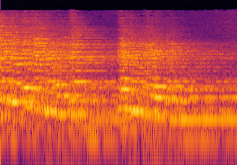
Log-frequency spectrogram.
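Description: Arabic orchestral music: a violin section plays a sweeping, gliding melody over sustained lower strings, in the instrumental introduction to a classic Egyptian song.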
